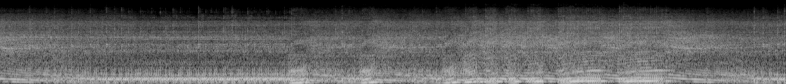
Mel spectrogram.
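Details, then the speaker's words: Ported Husqvarna 385XP two-stroke chainsaw with aftermarket 390 piston and cylinder, first cold start, unloaded: crisp buzz picks up cleanly on each light blip, returns to steady run; healthy. "so she sounds pretty good boys I've just been running her lightly like that you don't necessarily have to rev it right up in it because it can be hard on it"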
